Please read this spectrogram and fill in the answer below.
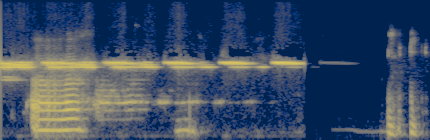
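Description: Audio feedback in a video call: a steady, loud, high-pitched ring with a voice echoing beneath it. The ring cuts off suddenly about three seconds in. The host suspects a participant's unmuted microphone is part of the cause.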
